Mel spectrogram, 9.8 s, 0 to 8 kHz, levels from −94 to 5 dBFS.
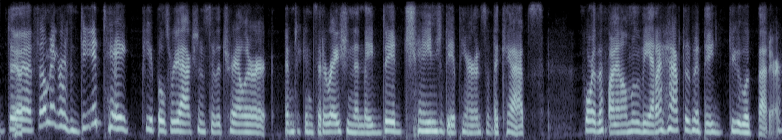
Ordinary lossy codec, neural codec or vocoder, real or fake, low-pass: Opus, 32 kbps; codec, 24 kHz, 1.5 kbps, HILCodec; fake; 7.2 kHz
